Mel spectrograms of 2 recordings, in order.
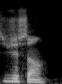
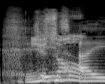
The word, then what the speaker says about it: Jusant: So, Jusson, how do you pronounce? How's best to pronounce Jusson? – It's Jusson, yeah. – Right, okay. – Jusson! That's how you pronounce it.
